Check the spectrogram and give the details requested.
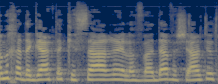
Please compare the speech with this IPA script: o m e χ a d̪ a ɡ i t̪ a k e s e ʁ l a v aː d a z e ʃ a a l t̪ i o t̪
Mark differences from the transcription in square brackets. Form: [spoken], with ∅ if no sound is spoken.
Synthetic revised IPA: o m e χ a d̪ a ɡ [a] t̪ a k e s [a] ʁ l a v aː d a [v] e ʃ a a l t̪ i o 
